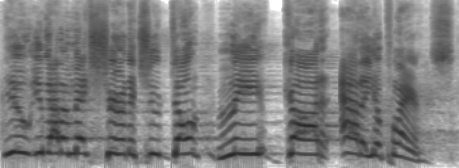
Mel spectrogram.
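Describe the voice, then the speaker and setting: Unhurried and high-voiced, a pastor in his forties gives a sermon from the pulpit, alternating between booming, shouted statements and hushed, reflective moments while repeating phrases for emphasis. Soft music plays in the background along with some chatter, all washed in the long reverb of a large sanctuary.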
